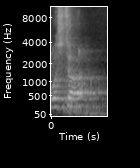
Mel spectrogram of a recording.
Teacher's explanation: Like in western, we stress west, right, west and not turn. Turn is here neutral.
